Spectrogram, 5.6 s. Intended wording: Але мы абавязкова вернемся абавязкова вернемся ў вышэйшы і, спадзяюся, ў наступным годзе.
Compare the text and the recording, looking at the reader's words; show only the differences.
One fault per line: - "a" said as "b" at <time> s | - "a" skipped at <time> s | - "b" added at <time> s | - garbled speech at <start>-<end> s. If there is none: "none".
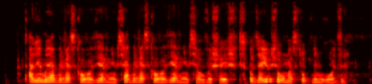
none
